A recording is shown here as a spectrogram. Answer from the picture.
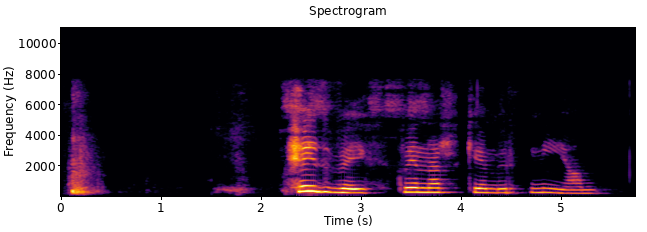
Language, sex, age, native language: Icelandic, male, 11, Icelandic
